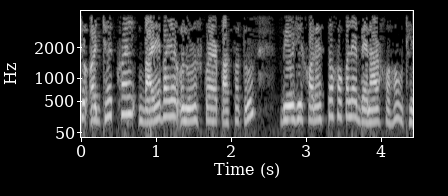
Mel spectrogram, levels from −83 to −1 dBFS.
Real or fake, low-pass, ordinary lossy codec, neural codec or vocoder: real; 3.6 kHz; none; none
